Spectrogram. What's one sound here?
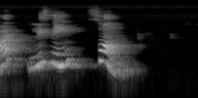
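A young woman speaks clearly, as if teaching, close by.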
